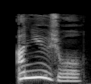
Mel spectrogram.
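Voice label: "unusual", British English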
